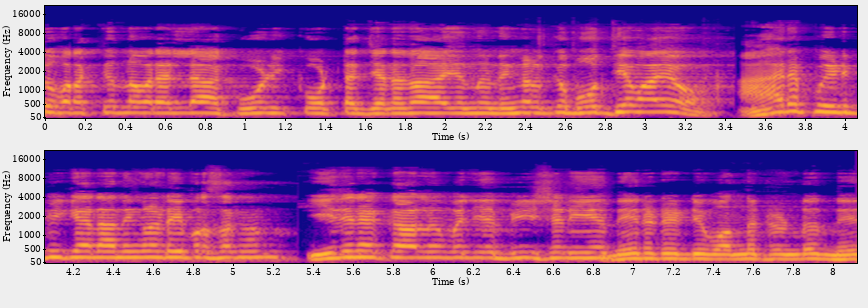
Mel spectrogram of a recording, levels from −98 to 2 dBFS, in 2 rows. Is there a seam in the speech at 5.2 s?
yes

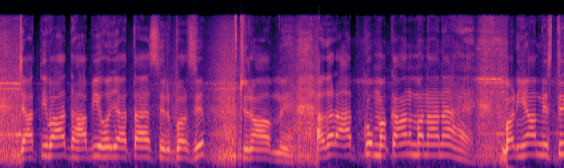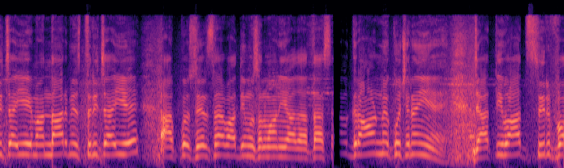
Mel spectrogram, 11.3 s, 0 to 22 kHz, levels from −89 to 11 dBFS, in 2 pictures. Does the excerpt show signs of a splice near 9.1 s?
yes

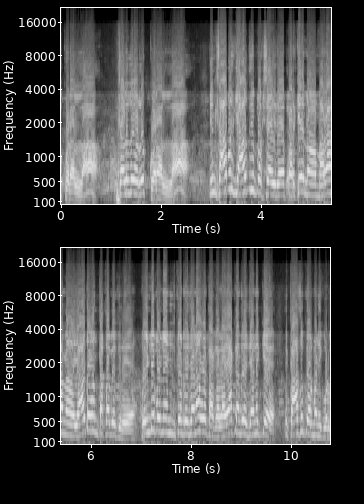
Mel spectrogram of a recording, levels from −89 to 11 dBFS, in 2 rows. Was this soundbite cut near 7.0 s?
yes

